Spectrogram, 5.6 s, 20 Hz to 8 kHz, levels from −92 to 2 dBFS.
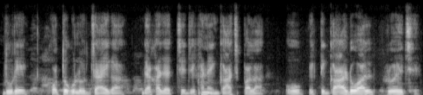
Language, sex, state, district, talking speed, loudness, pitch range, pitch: Bengali, male, West Bengal, Alipurduar, 125 wpm, -17 LUFS, 115-135 Hz, 125 Hz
